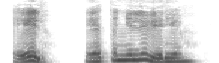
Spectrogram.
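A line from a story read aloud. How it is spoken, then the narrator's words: Muffled, hollow voice. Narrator (Russian): глухо проговорил стоящий за моим плечом Колин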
